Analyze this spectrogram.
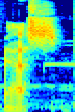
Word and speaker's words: bass: fish of course is pronounced bass as opposed to the instrument or the cleff which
